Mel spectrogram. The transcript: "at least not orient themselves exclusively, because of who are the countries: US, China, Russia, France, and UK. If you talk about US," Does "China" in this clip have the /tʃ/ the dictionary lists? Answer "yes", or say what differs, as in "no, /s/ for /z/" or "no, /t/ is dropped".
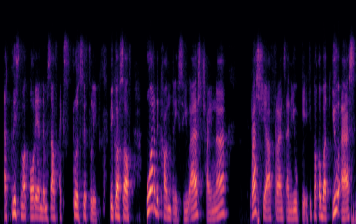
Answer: yes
